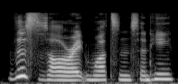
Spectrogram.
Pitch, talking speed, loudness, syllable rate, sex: 230 Hz, 235 wpm, -17 LUFS, 4.9 syllables/s, female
